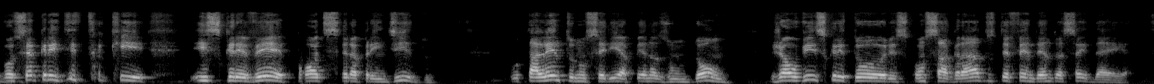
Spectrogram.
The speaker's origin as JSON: {"language": "Portuguese", "region": "São Paulo", "country": "Brazil", "tie": "born or raised there", "also_born_or_lived": "Rio de Janeiro"}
